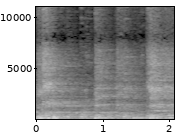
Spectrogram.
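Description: Newar Lakhe dance music played live: a dhime barrel drum beaten in a steady rhythm, with hand cymbals clashing about once a second.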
